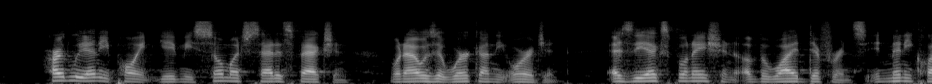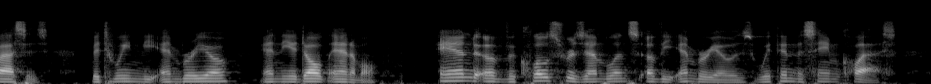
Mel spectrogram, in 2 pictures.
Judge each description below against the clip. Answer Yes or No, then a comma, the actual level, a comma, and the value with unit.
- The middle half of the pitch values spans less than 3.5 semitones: Yes, narrow, 2.6 semitones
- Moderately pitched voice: No, low, 130 Hz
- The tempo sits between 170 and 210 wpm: No, average, 145 wpm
